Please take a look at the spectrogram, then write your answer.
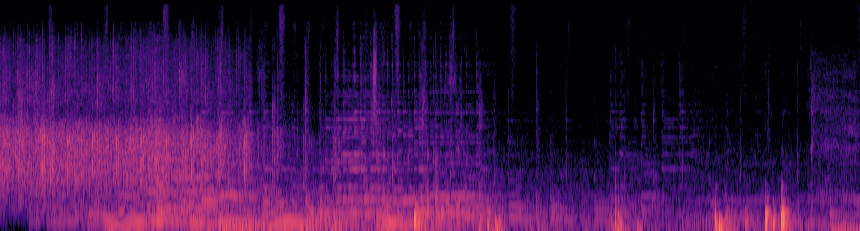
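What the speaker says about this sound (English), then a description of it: "This is your applause. Much appreciated." Audience applause at a financial academy forum, a soft wash of clapping that fades into scattered claps and brief bumps near the end.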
